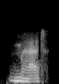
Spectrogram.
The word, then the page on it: matt: Indian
